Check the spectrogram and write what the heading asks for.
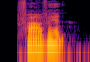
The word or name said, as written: farvand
